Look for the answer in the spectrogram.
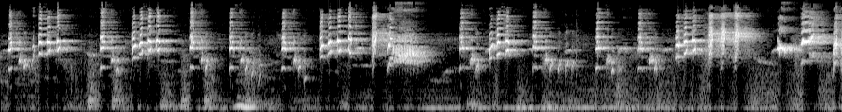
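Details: Natural long-tailed shrike song, free of imitations, used for luring birds: rapid scratchy chattering phrases mixed with harsh buzzy notes, delivered in quick bursts over a faint low hum.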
